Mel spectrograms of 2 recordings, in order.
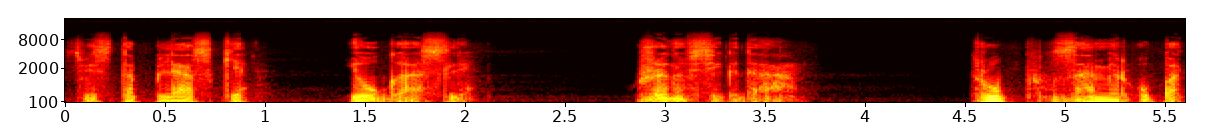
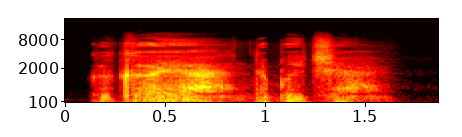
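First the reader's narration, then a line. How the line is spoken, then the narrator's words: Hoarse, confused. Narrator (Russian): прохрипел еще ничего не понимавший Дима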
